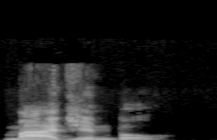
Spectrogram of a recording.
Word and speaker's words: Majin Buu: Majin Buu.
